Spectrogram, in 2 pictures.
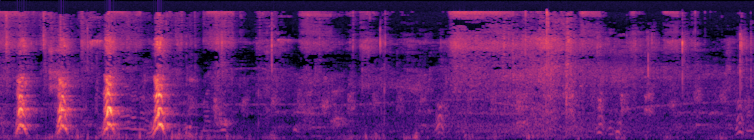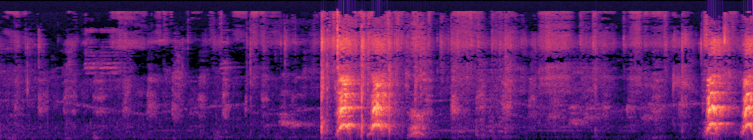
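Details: German Shepherd fighting street dogs: bursts of harsh, rapid barks open the recording, a long quieter stretch with faint background sounds follows, then loud barking returns in clusters near the end.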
